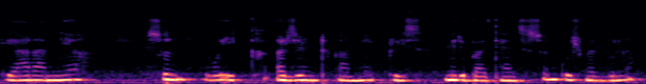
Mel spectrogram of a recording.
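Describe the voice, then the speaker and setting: A woman's voice: mid-range voice, steady tone, brisk, dark tone, a little hiss or hum, natural voice. A woman voicing a panicked young woman calling a friend, flustered and stammering, in whispered role-play.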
